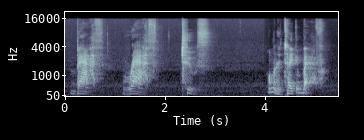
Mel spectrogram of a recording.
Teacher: For the medial and terminal voiceless TH, you're going to replace it with an F.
